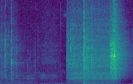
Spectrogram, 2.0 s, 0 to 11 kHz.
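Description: HP DeskJet 3772 inkjet printer's paper-feed mechanism starting about a second in, a motor running as it takes up a sheet: the printer beginning to print its network configuration page after the two-button combination is held.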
